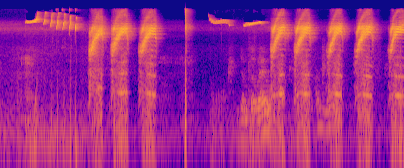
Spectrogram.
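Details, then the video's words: Baby marmoset, a pet offered in India, giving very high, thin, piercing chirps: a fast trill of short notes, then a series of sharp squeaky calls repeated roughly every half second, with a brief human voice in between. "Marmoset Monkey Baby"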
